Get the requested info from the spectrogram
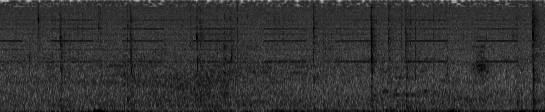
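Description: Faint, scattered clicks of a computer keyboard being typed on, a few keystrokes spread irregularly over quiet room tone.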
